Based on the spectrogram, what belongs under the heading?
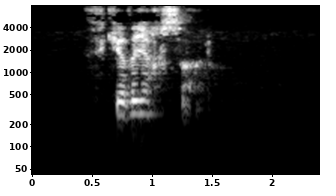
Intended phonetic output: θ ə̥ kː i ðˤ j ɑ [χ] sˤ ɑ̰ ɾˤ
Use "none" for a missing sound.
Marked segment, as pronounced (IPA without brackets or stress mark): χ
